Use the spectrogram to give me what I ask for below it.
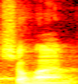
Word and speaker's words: Shohan: Hi, I'm pronouncing your name rightly? Shohan.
